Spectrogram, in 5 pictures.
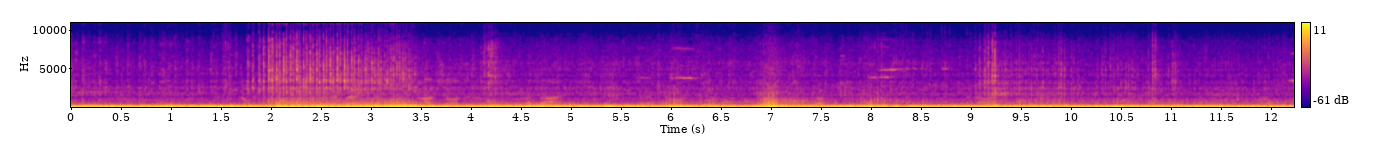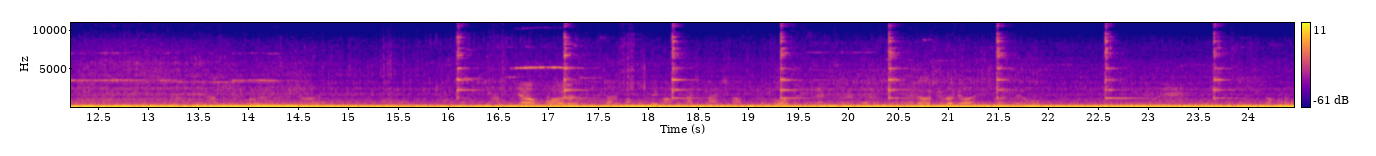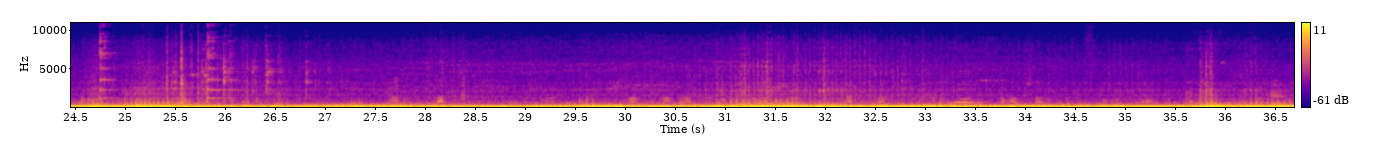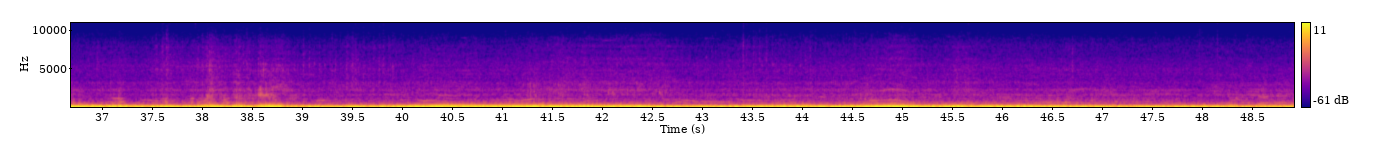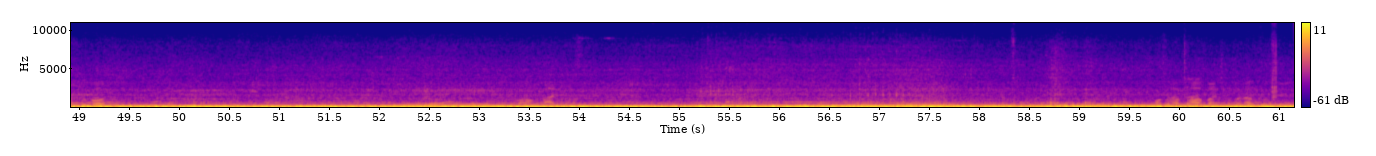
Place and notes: Satzvey, Bahnübergang, Rockertreffen
samstag, 5.7.2008, 14:20
treffen des rockerclubs Gremium MC in satzvey, strasse gesperrt, ca. 1500 motorräder, mitglieder des clubs unterhalten sich mit polizisten am bahnübergang, zug fährt vorbei.
Eifel, 5 July 2008, 14:20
